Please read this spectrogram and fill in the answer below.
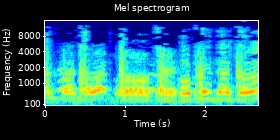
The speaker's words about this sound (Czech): Kao i dan ranije, uzvikuju "Otvorite kapiju!"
